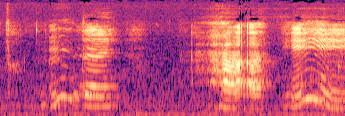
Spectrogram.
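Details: Girl answering in a clinical conversation, played as an example of what a speech sound disorder such as apraxia of speech might sound like; childhood apraxia of speech.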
